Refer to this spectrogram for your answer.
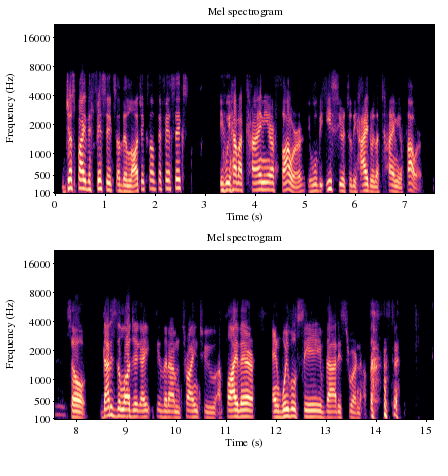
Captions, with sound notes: Just by the logics of the physics, if we have a tinier flower, it will be easier to dehydrate a tinier flower. So, that is the logic that I'm trying to apply there. And we will see if that is true or not (chuckles).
